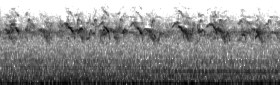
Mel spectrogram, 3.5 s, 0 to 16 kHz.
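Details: Fresh hatchlings of Legbar, Silver Wyandotte, Sussex and Wyandotte chickens, hatched 28 June 2023, peep continuously: many shrill rising-and-falling cheeps crowd together, with a constant low droning hum underneath.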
